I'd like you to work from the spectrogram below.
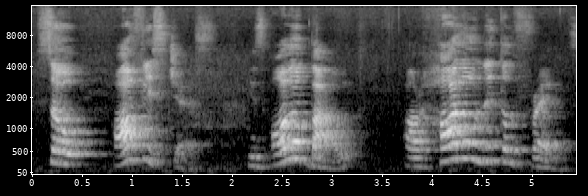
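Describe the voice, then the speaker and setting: A woman comedian does live prop stand-up in an unhurried, bright voice that swoops up and down, and she chuckles at her own puns. Her voice is high. The recording is echoey and the mic sits at a distance. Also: huge pitch swings. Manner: wry wordplay, laughs at her own jokes.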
